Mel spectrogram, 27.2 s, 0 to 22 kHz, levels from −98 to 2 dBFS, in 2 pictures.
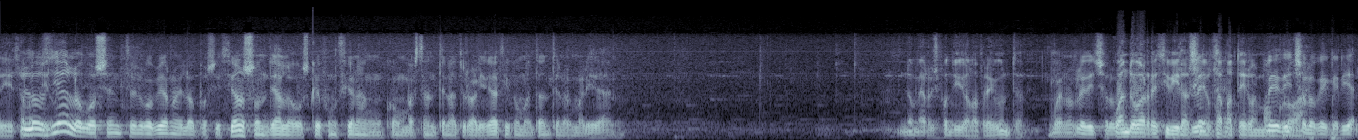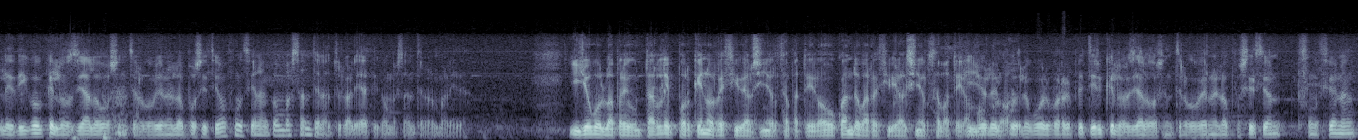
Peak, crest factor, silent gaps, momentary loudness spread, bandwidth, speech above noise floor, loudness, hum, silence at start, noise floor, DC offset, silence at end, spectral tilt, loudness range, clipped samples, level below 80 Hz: -6 dBFS; 18 dB; none; 12 LU; 8.6 kHz; 32 dB; -24 LUFS; none; 0 s; -56 dBFS; under 0.1%; 0 s; -5 dB/octave; 12 LU; under 0.1%; -54 dBFS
